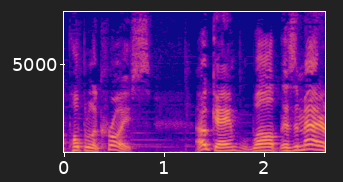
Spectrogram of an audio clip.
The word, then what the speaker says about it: Popolocrois: me I guess I'm been saying it wrong Pop La cro okay well as a matter let's begin a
